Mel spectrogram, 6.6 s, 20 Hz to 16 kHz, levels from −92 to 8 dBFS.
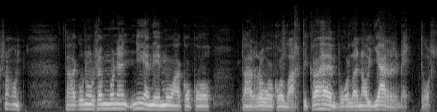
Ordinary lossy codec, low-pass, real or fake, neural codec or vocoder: none; 14.4 kHz; real; none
